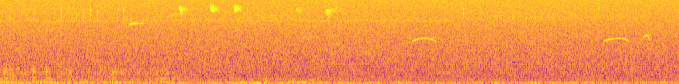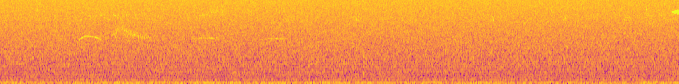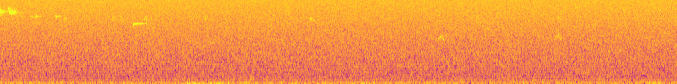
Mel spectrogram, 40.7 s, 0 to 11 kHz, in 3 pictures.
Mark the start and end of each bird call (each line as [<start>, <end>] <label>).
[2.97, 6.97] Rufous-tailed Hummingbird (Amazilia tzacatl)
[8.17, 16.87] Dusky-capped Flycatcher (Myiarchus tuberculifer)
[29.67, 30.27] Yellow-crowned Euphonia (Euphonia luteicapilla)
